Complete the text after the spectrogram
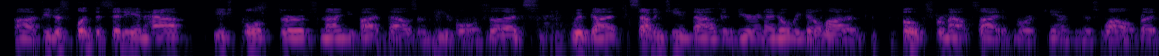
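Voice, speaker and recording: With a fairly low pitch and ordinary pitch variation, a man talks at a moderate pace. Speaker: city official. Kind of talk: council meeting discussion. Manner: loud.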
